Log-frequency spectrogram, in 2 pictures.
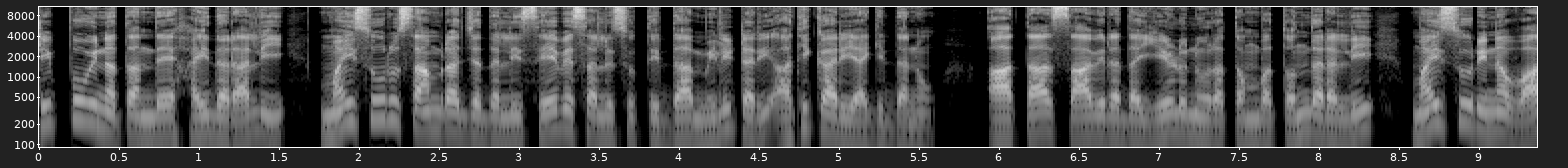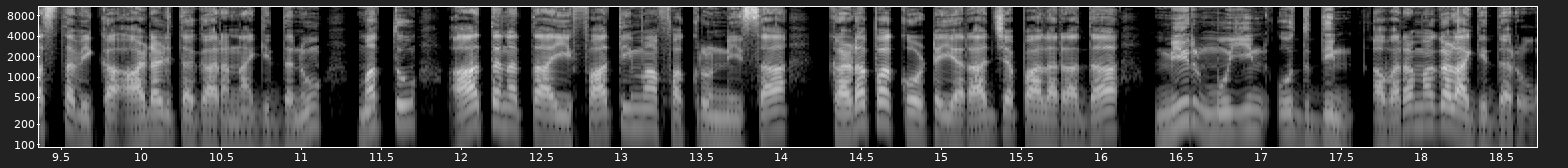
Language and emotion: Kannada, neutral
